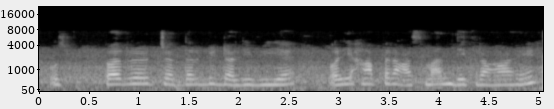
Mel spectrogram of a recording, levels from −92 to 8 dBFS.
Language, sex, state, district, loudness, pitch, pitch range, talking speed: Hindi, female, Bihar, Purnia, -21 LUFS, 230 Hz, 225-245 Hz, 165 wpm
